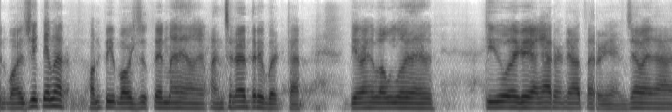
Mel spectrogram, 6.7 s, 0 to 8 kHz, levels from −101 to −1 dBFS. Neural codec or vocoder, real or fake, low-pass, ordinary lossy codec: codec, 16 kHz, 0.5 kbps, FreqCodec, larger model; fake; none; none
